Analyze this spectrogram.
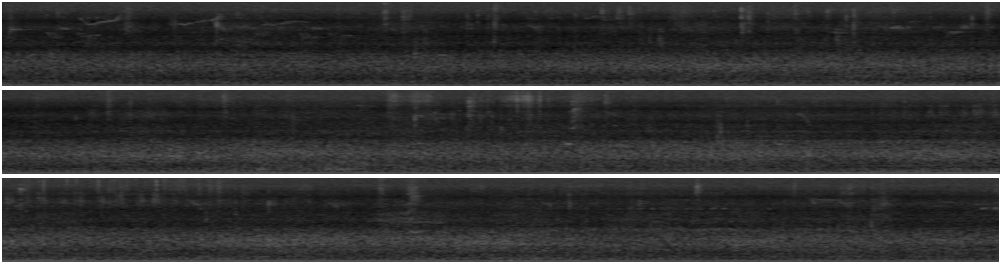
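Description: A king parrot crunches berries in a tree.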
